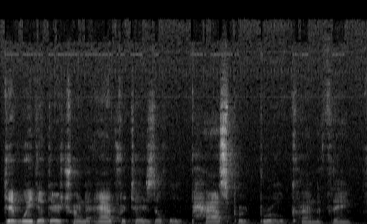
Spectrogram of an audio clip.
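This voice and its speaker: This man's voice sits at a very deep, low pitch and is somewhat breathy. He moves at a moderate pace with ordinary pitch variation. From Iran. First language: Persian. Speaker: YouTuber. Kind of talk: casual commentary vlog.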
